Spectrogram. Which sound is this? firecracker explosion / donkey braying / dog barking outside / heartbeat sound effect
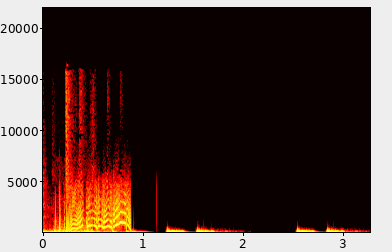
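heartbeat sound effect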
